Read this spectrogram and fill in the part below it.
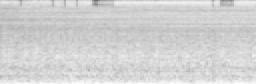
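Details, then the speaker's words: Cheap Bentley Continental GT idling lumpy, as if on half the cylinders: loud steady hiss over the rumble, a big vacuum leak from an unlocated spot; one bank suspected low on compression (burnt valves or skipped timing). "you can hear that there is quite a big vacuum leak coming from somewhere"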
